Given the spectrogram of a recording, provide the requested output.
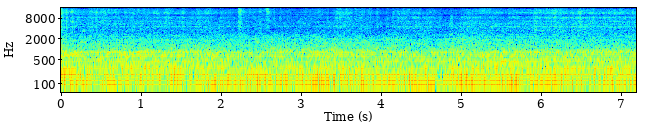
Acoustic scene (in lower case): bus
